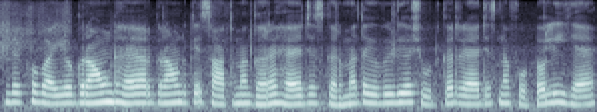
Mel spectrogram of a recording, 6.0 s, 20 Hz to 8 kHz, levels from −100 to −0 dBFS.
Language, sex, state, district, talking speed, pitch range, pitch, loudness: Hindi, female, Haryana, Rohtak, 240 wpm, 170-195 Hz, 185 Hz, -15 LUFS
